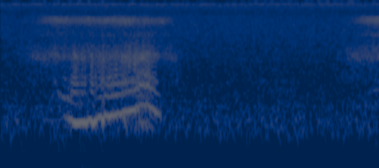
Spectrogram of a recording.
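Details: Snoring Russian Blue cat, sleeping: a single loud, rasping snore rising slightly in pitch over about a second, then quiet breathing before the next snore begins.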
